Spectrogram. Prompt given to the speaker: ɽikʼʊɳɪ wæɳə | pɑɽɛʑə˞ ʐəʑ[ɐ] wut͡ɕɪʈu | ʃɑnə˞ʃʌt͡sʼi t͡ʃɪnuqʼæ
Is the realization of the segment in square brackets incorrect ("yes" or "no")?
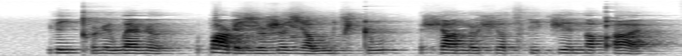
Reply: yes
